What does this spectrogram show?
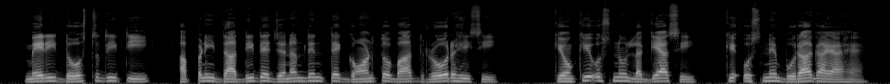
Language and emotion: Punjabi, sad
